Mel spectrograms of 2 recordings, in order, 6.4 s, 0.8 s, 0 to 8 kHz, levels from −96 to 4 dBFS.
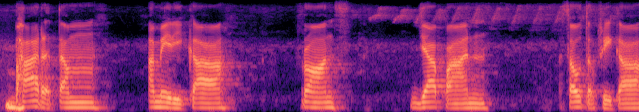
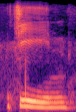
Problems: background sounds at intervals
